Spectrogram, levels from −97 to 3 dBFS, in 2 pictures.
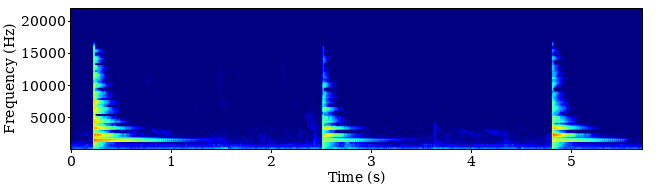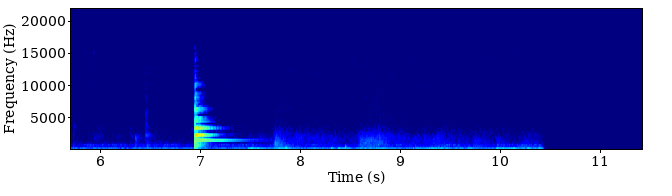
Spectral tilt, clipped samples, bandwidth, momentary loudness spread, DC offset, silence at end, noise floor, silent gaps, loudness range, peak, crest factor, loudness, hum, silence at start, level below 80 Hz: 2.5 dB/octave; under 0.1%; 15.5 kHz; 23 LU; under 0.1%; 4.35 s; -68 dBFS; none; 11 LU; -8 dBFS; 30 dB; -28 LUFS; none; 0.2 s; -68 dBFS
